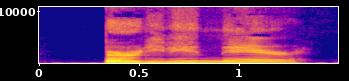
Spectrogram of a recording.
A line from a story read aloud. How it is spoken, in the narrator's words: Lex yelled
